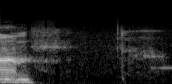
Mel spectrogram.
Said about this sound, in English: Ooh, doorbell just rang. I don't know who that was. But basically, DoorDash. Maybe, yeah.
